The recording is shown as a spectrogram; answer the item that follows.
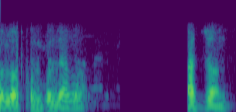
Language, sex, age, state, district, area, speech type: Assamese, male, 18-30, Assam, Kamrup Metropolitan, rural, conversation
